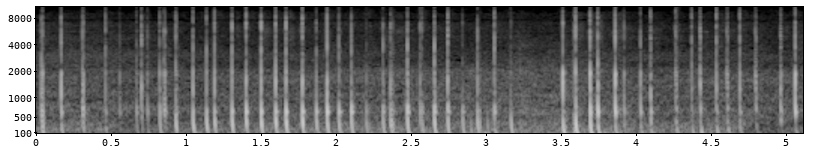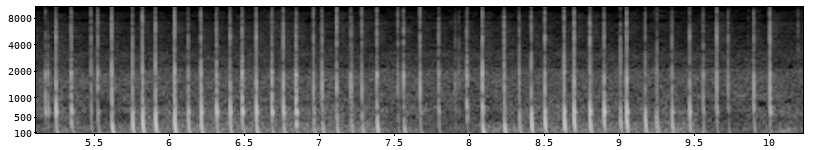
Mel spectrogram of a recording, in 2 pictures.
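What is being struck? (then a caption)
Smartphone in a plastic case. Short painted fingernails rapidly tap the back of a smartphone in a frosted translucent plastic case with a pink metal camera ring, near the camera bump. Dozens of sharp, dry clicks come in quick bursts with brief pauses, and each tap stops almost instantly with no ring.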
